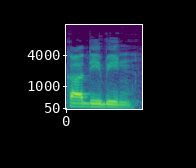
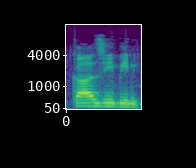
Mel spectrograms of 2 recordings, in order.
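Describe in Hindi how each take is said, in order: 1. बीच का व्यंजन d की आवाज़ है। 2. बीच का व्यंजन z जैसी आवाज़ है। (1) "जाल की जगह जो है वहाँ पर दाल पढ़ रहे हैं" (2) "यहाँ पर काज़िबीन आता है।"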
